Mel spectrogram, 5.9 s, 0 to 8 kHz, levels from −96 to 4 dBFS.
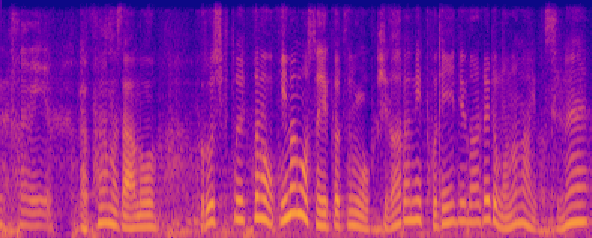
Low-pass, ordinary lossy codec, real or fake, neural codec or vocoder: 7.2 kHz; Opus, 24 kbps; fake; codec, 16 kHz, 1 kbps, FunCodec, trained on Chinese and English, 50 frames a second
